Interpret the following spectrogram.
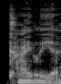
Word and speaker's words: Kyliah: you say your first name how do you pronounce it so it's kyia kylia kylia excellent excellent excellent and you when I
